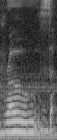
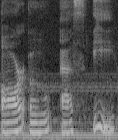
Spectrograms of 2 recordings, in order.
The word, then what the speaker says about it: rose: could be it's a rose so rose is spelled r o s e but the s makes that z sound in it so when we see this we'll say rose z s all right let's add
